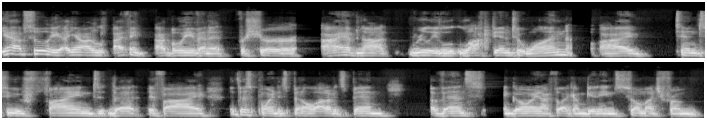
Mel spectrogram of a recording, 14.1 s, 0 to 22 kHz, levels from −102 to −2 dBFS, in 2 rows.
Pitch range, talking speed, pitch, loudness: 120-135 Hz, 205 wpm, 125 Hz, -16 LUFS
